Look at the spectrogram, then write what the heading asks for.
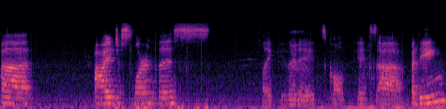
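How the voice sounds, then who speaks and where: A woman with an American accent talks at a fairly slow pace with long, frequent pauses. Audible room echo and noticeable background noise are present. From California. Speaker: vlogger. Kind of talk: casual chat.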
